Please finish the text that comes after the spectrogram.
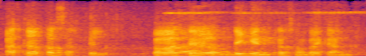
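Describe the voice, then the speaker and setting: A man plays a prudent senior nationalist leader in a historical film, wording things formally. His delivery is quick, and the sound is reverberant with noticeable noise. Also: medium pitch, little pitch movement, lightly acted. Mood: concerned. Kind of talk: amateur historical film acting, formal scripted dialogue. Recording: echoey room, distant mic, clear noise.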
